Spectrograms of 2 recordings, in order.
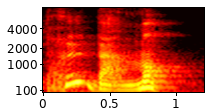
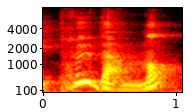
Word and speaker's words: prudemment: Il conduit prudemment. J'écris E et je prononce A.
